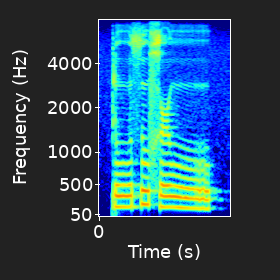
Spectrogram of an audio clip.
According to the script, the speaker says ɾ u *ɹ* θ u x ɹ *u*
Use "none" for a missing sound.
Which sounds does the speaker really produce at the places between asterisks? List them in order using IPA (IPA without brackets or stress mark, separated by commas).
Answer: none, uː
